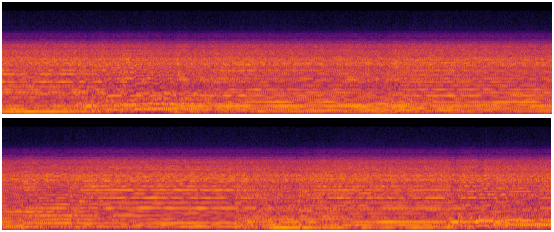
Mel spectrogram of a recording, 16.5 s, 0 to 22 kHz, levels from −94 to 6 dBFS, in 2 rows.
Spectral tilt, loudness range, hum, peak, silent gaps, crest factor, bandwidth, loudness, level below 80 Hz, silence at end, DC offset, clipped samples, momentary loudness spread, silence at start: -6 dB/octave; 1 LU; none; -4 dBFS; none; 14 dB; 8 kHz; -16 LUFS; -44 dBFS; 0 s; under 0.1%; under 0.1%; 1 LU; 0 s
